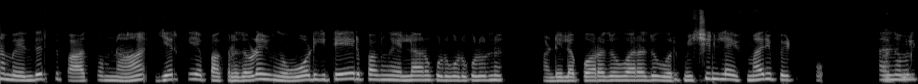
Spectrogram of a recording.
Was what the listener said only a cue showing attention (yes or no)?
yes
